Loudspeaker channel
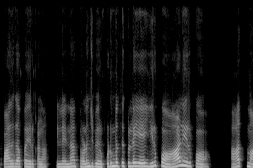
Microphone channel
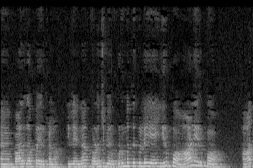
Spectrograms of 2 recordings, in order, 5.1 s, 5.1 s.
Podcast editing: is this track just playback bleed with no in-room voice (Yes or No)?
Yes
